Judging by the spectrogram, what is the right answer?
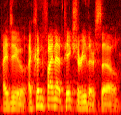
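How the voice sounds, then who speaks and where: A man's voice: on the low side, expressive, a crowd in the background. A man in his thirties from Nebraska, an English teacher joking around as a podcast guest on a call. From Nebraska, USA. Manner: playful, quick banter. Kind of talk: casual chat. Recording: phone call.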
